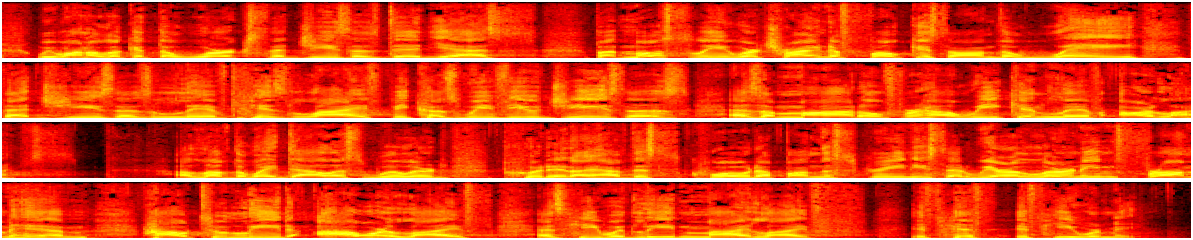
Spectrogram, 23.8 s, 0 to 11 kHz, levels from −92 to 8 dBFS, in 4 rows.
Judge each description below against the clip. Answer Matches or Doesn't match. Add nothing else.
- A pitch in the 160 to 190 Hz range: Matches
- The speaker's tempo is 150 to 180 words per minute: Doesn't match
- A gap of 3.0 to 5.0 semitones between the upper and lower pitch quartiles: Doesn't match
